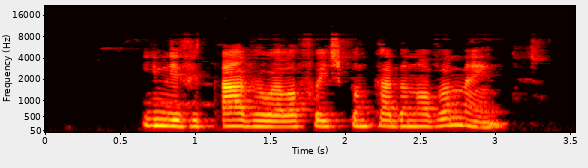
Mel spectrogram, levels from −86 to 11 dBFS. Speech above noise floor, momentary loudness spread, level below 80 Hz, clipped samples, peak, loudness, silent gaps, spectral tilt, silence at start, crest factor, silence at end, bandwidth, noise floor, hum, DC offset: 43 dB; 11 LU; -68 dBFS; under 0.1%; -2 dBFS; -21 LUFS; none; -5 dB/octave; 0.65 s; 20 dB; 0.25 s; 9.2 kHz; -64 dBFS; none; under 0.1%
